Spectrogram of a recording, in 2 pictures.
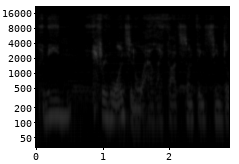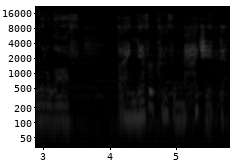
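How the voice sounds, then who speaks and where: A man's voice: mid-range voice, fast, lightly acted. Male actor as young game hero, earnest, self-doubting, casual, sincere, music behind. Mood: troubled, candid. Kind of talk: video game English voice acting.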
